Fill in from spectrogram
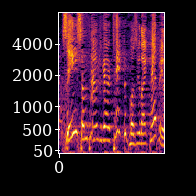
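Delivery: put-on high-pitched gleeful little boy; nephew's voice. Nephew learning from Pepe cartoon, high child voice. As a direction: pipe it up like a delighted kid. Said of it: "My nephew was sitting there".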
